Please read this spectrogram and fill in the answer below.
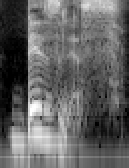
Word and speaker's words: business: Business. The I is kind of dropped.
